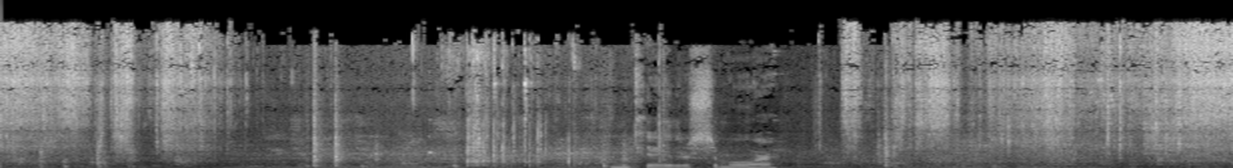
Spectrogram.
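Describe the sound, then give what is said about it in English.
Hard toasted pumpkin seeds, taken by hand from an oven baking tray, clatter and tick into a Lock & Lock plastic container in quick, uneven bursts, with a brief spoken remark partway through. “I'm going to start putting these into a lock and lock box.”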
